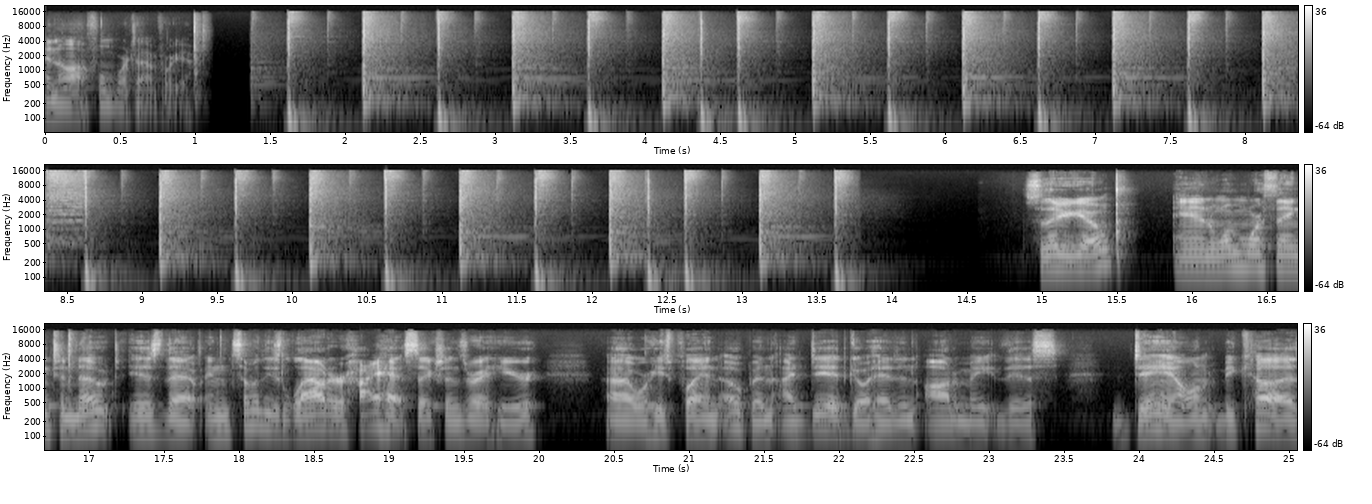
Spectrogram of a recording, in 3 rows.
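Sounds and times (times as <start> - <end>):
hi-hat and cymbals: 1.4 - 13.8
snare drum hits: 1.5 - 7.5
kick drum: 1.6 - 13.9.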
